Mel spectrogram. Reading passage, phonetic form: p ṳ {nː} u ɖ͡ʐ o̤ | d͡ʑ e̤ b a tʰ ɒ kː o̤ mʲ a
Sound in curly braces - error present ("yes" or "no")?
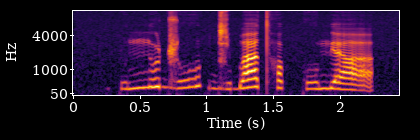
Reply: no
